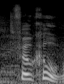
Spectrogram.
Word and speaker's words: Phil Cool: Phil Cool rhymes with Red Bull.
